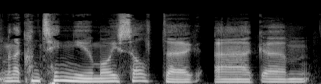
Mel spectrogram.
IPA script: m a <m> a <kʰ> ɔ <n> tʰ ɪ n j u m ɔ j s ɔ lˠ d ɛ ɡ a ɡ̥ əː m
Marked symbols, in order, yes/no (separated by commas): no, yes, yes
